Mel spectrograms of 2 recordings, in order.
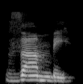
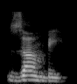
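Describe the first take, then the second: First: The word begins with a voiced th sound. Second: The word begins with a z sound. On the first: This is the sound borrowed from Arabic. "like the T H that is voiced in English" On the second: This is how people inland say it. "pronounce the D H with a Z sound"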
